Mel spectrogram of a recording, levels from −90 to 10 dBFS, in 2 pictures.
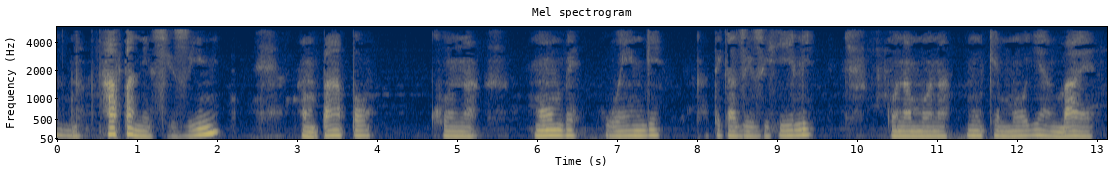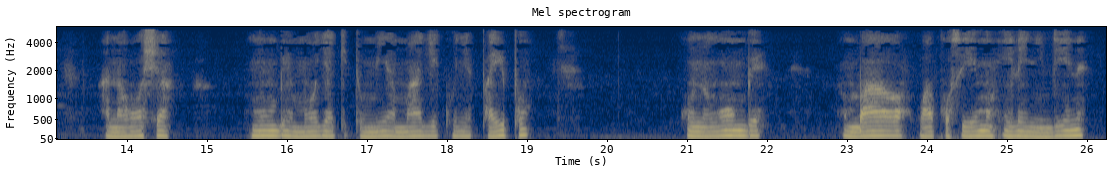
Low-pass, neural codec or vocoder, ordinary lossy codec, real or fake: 5.4 kHz; codec, 16 kHz in and 24 kHz out, 1 kbps, XY-Tokenizer; MP3, 24 kbps; fake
